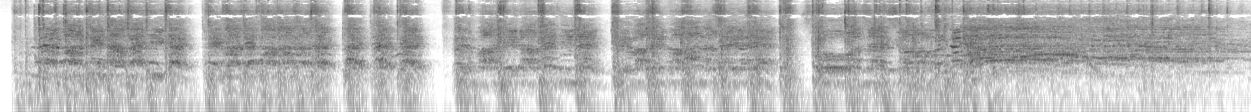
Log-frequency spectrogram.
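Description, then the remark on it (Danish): A team of men loudly sings a victory song together in the locker room after winning a match, voices rough and shouted, with rhythmic thumps like stomping or clapping punctuating the chant throughout. “Vi skal lige hurtigt med en tur ned i omklædningsrummet efter kampen, fordi her blev der nemlig sunget en velfortjent sejrsang, som klubben også har lagt op på sin Instagram.”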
